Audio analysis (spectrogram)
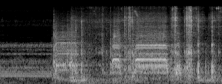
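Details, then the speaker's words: Canon Pixma G3110 inkjet printer making a copy: carriage whirs across with a few sharp knocks during printing, though print quality remains good; cause not yet determined. "Ela tá apresentando um barulho, um durante a impressão, tá?"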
